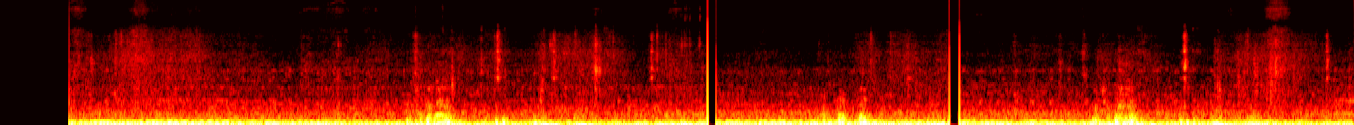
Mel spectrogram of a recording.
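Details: Opel (Vauxhall) Mokka X: dull, irregular knocking clunks over bumps through road rumble, from a worn front right shock absorber. It was replaced with AL-KO shock absorbers.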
